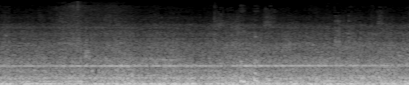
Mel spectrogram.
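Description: Loud street-party DJ sound system played into a crowd, picked up as a dense, muffled low rumble with a steady high tone running through it, and crowd voices mixed in.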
